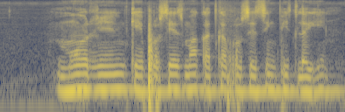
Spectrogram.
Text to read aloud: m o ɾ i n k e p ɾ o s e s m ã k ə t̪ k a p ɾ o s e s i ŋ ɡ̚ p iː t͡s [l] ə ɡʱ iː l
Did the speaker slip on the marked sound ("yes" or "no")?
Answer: no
